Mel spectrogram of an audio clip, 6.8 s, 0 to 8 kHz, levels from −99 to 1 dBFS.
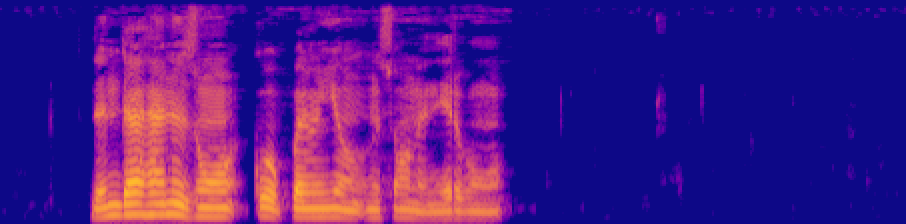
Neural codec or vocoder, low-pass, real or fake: none; 7.2 kHz; real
